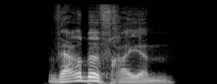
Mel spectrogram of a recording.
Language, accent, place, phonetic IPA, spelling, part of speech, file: German, Germany, Berlin, [ˈvɛʁbəˌfʁaɪ̯əm], werbefreiem, adjective, De-werbefreiem.ogg
- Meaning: strong dative masculine/neuter singular of werbefrei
